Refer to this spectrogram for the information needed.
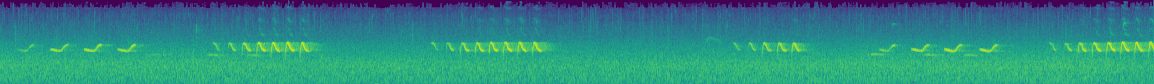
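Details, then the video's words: Fluid whistled song of a fulvous wren: sets of separate upslurred whistles alternate with tight, fast trills, phrases repeated every couple of seconds over a steady faint background hiss. "Fulvous Wren Sound"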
